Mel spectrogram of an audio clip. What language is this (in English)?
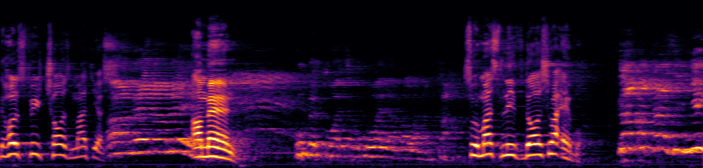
English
